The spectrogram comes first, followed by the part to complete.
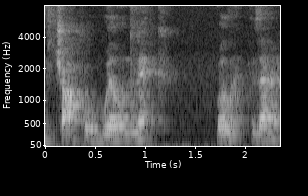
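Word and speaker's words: Jocko Willink: uh has his his podcast his name is choco will nick will is that how you pronounce it yeah so i like listening to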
